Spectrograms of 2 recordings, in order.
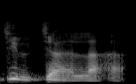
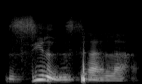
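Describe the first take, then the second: First: The z sounds are replaced by j sounds. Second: The consonants are said with z sounds. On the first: The speaker calls it wrong. "Semuanya dihantam sama dia huruf jim semuanya" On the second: The speaker calls it right. "Zulzilatil pakai zai"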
